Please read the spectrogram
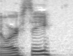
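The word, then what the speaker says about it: Orci: This movie is written by, Kurtzman and Orsi.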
